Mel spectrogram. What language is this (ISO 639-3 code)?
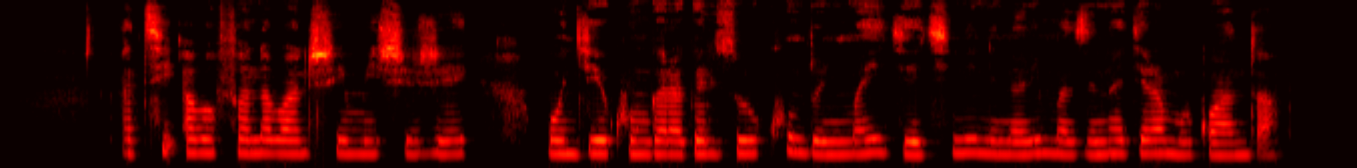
kin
